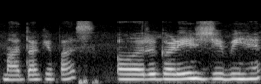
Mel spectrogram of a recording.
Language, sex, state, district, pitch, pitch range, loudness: Hindi, female, Madhya Pradesh, Umaria, 240 Hz, 235-250 Hz, -13 LUFS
